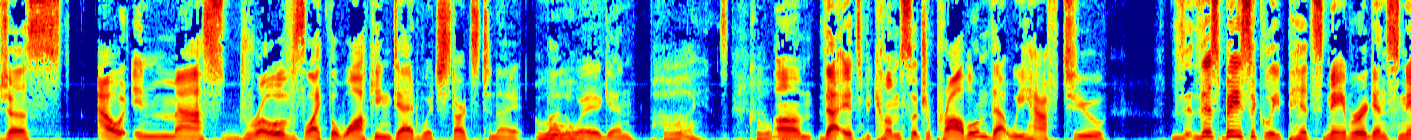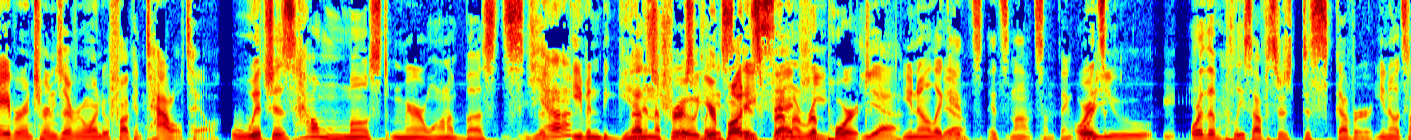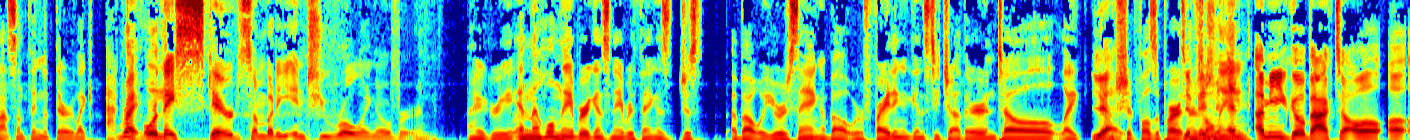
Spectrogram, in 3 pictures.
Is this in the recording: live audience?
no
